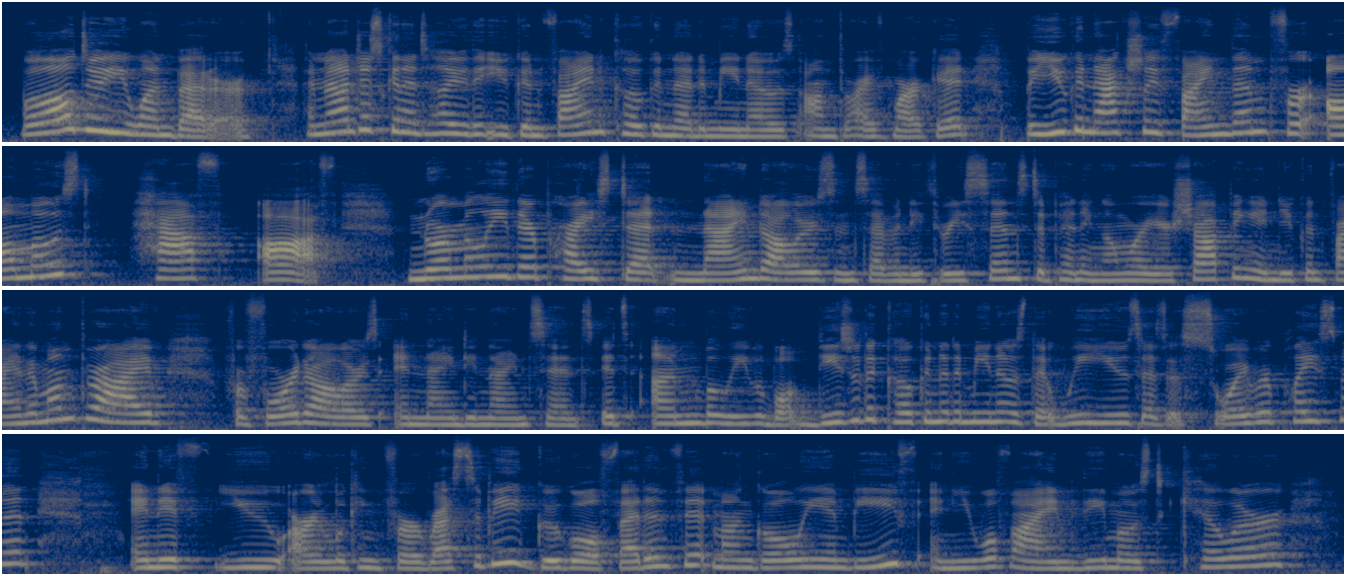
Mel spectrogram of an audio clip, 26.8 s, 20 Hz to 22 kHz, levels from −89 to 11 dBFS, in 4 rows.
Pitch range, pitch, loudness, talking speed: 200-265 Hz, 225 Hz, -33 LUFS, 190 wpm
